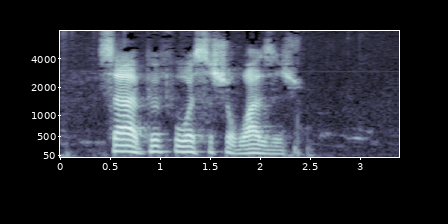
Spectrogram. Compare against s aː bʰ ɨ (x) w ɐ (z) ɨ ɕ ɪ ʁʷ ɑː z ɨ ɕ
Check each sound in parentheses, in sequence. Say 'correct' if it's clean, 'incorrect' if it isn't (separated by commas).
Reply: incorrect, incorrect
